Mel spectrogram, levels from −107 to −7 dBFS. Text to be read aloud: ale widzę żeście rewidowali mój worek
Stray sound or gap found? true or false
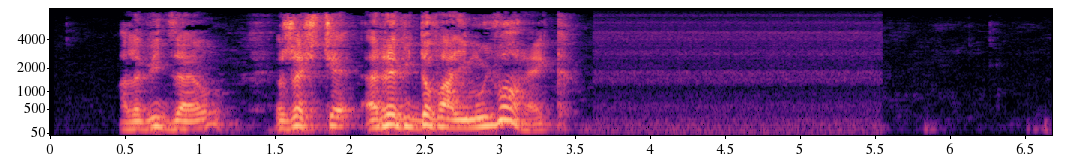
false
